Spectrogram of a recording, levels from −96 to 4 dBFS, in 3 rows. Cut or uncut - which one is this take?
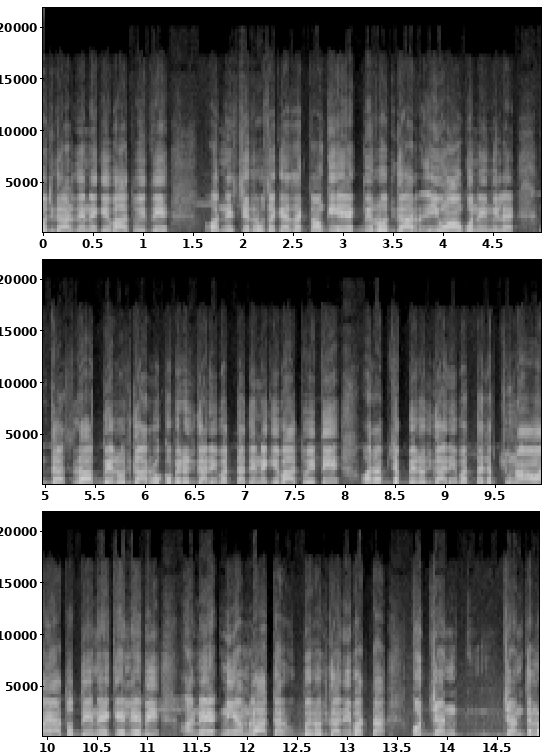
uncut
